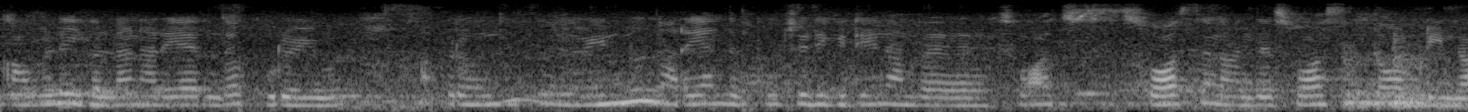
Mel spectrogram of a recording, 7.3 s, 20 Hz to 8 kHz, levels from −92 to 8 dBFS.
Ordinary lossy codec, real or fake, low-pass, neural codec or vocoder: none; real; 7.2 kHz; none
